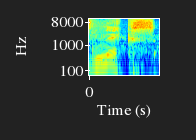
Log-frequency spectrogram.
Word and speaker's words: Nyx: and I actually spoke to him on the phone a couple of days afterwards, and it is Nyx, which is a Greek god.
